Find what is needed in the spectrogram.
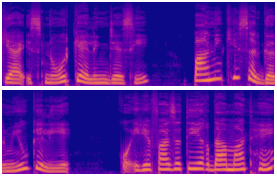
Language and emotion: Urdu, fearful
